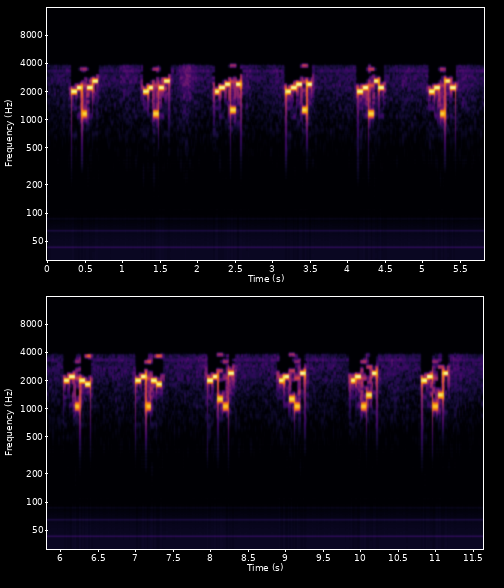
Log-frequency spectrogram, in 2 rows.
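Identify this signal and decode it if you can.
Five-tone selective call (ZVEI), heard as quick runs of five tones, tones of about 70 ms. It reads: 89299 89299 89030 89030 89229 89229 89187 89187 89310 89310 89140 89140
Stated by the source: Signal received via SDR, ZVEI five-tone.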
